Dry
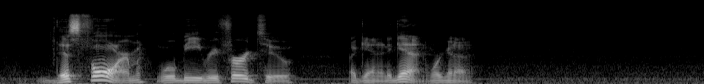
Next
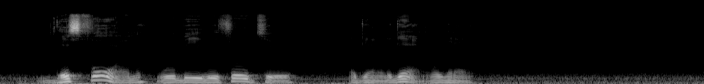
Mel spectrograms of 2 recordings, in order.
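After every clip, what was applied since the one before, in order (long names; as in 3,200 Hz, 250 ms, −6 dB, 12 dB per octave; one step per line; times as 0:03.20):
Chebyshev band-stop filter 340–5,000 Hz, order 3
parametric band 210 Hz −10.5 dB 0.56 octaves
level +7 dB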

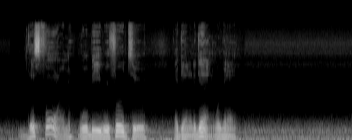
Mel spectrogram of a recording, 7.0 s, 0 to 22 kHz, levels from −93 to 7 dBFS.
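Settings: automatic gain control gain up to 9 dB
level −6.5 dB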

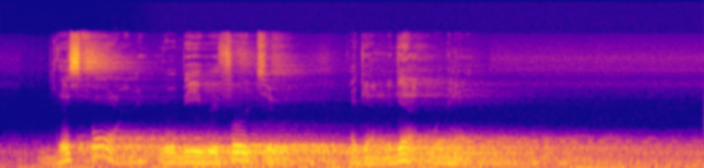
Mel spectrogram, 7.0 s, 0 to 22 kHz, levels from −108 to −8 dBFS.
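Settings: convolution reverb RT60 5.0 s, pre-delay 95 ms, DRR 6 dB
level +6 dB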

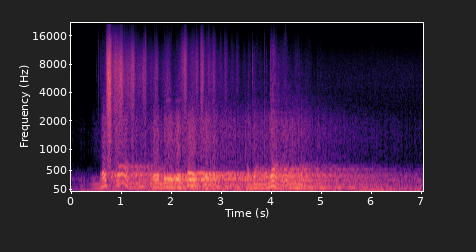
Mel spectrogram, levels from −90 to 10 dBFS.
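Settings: on a send: repeating echo 236 ms, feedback 55%, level −9.5 dB
on the sum: short delay modulated by noise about 1,300 Hz, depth 0.041 ms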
